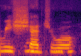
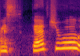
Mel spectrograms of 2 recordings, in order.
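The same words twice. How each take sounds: First: The middle is said with a 'sh' sound. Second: The middle is said with a 'sk' sound. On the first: "or a sh" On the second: "it could be a sk"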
